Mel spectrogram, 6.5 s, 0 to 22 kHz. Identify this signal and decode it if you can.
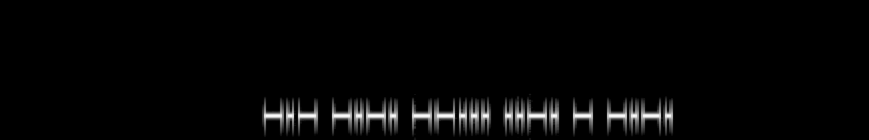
Morse code, heard as a keyed tone, about 28 wpm, 700 Hz. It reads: KC7FTC
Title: USA Call Signs - 6 Characters - Repeated 3x - 28wpm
